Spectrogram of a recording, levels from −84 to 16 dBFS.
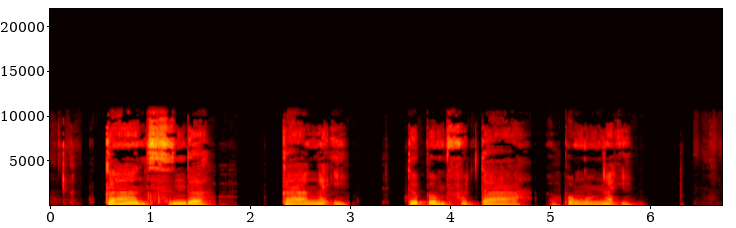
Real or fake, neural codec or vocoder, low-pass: fake; vocoder, 48 kHz, 128 mel bands, Vocos; 10.8 kHz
